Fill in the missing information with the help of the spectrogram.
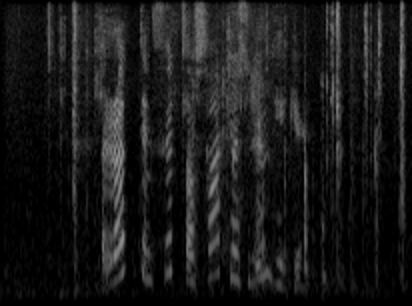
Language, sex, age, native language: Icelandic, female, 20-29, Icelandic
